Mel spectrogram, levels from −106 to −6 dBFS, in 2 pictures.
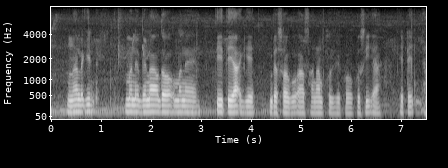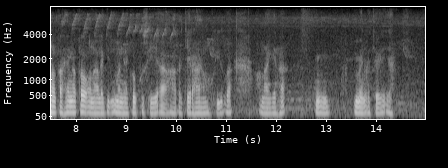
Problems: none marked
